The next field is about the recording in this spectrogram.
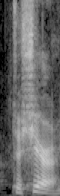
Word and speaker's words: Teixeira: How do you pronounce his name? – Teixeira. – Yeah, that's it.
